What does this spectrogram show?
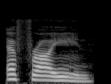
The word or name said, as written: efrain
